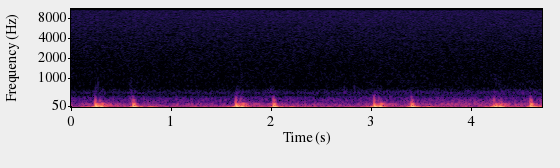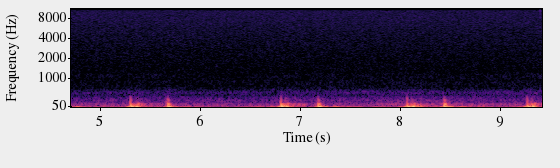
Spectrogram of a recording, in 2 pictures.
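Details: Own heartbeat recorded with a stethoscope at the apex while lying down: slow, regular, clear lub-dub pairs at about 45–50 beats a minute. Slow heart rate (sinus bradycardia range) with normal heart sounds.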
